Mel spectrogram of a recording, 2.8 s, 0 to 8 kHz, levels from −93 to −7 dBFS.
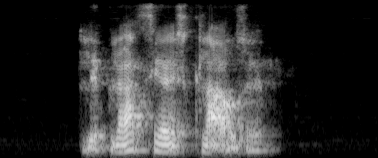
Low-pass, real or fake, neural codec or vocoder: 7.2 kHz; fake; vocoder, 22.05 kHz, 80 mel bands, HiFi-GAN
